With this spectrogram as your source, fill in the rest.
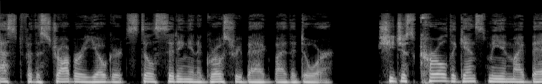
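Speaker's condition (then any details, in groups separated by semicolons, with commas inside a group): No condition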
